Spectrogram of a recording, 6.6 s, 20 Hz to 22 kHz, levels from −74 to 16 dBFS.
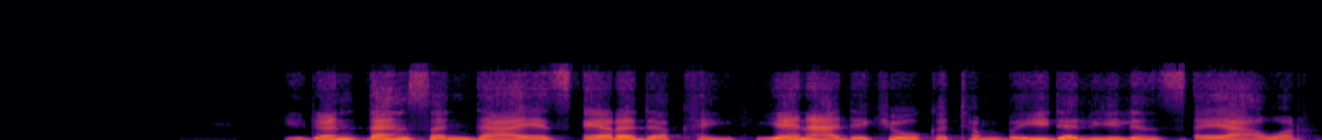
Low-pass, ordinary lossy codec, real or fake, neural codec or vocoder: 10.8 kHz; Opus, 32 kbps; fake; codec, 24 kHz, 0.9 kbps, DualCodec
